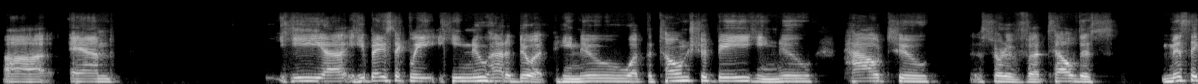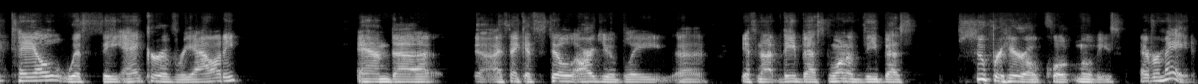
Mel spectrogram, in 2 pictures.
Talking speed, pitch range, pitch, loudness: 140 wpm, 120-155 Hz, 130 Hz, -14 LUFS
